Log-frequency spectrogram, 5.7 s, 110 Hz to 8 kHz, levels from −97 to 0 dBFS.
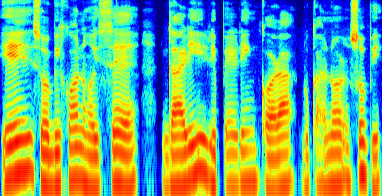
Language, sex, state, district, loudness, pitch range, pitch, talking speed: Assamese, male, Assam, Sonitpur, -16 LUFS, 135-160 Hz, 145 Hz, 85 wpm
